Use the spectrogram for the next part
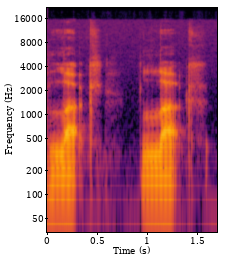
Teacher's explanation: You want to be super, super relaxed. This is, again, the sound that you make when you're not really stressing anything. Okay, you're just being like, notice my mouth's very relaxed. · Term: schwa type sound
